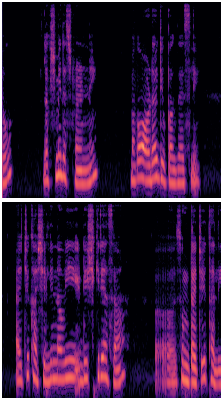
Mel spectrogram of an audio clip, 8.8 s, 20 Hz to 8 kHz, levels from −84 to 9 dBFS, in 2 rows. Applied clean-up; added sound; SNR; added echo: none; none; none; none.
